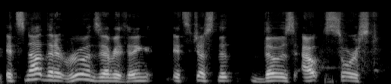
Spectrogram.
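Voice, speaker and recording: A man's voice: fairly high pitch, moderate pace, no echo. A young adult man co-hosting a podcast, telling a frustrated story in casual chat, acting out the people he quotes and swearing freely. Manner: animated storyteller who acts out the people he quotes; frequent swearing, wry and exasperated. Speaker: podcast co-host.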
